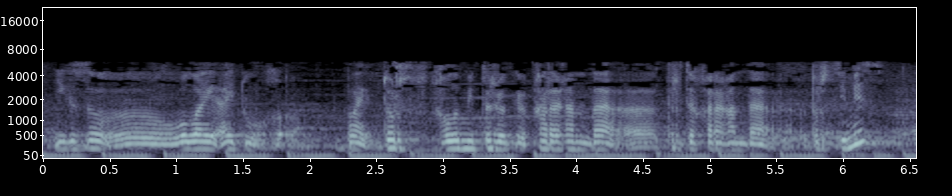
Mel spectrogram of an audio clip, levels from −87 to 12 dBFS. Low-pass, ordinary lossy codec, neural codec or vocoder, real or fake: 7.2 kHz; MP3, 24 kbps; none; real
